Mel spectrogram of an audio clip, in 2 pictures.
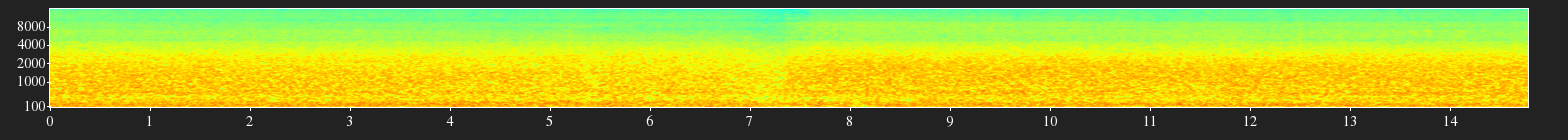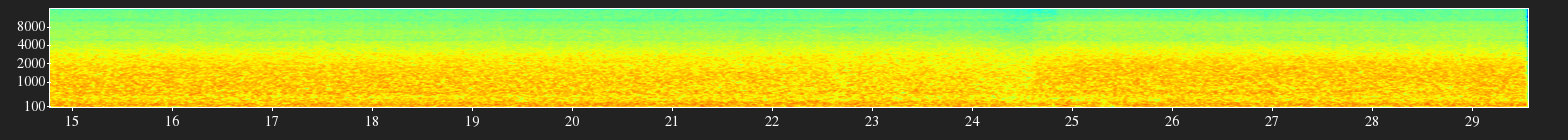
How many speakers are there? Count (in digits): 0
